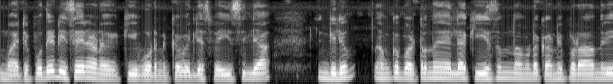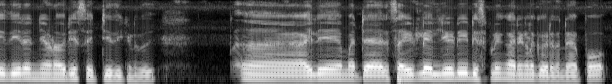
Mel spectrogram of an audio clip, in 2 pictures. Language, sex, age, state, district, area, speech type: Malayalam, male, 45-60, Kerala, Palakkad, rural, spontaneous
